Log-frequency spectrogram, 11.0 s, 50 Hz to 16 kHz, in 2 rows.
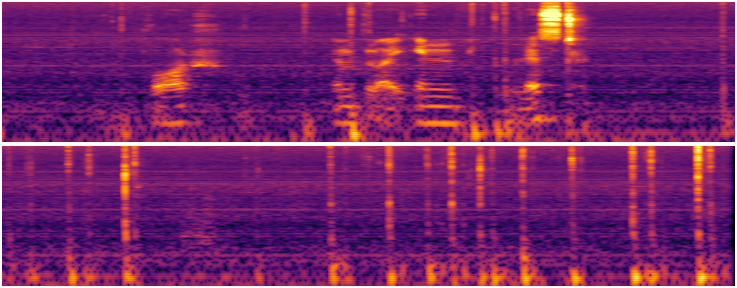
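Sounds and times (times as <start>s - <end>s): typing on computer keyboard: 3.6s - 4.0s, 8.0s - 11.0s.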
